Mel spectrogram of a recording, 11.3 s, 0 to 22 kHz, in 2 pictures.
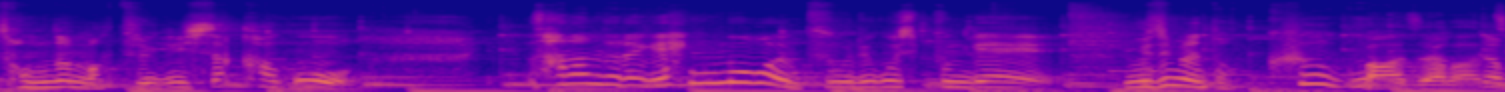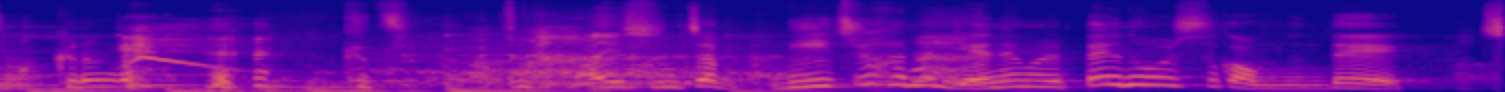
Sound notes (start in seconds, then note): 6.1 an empty laugh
